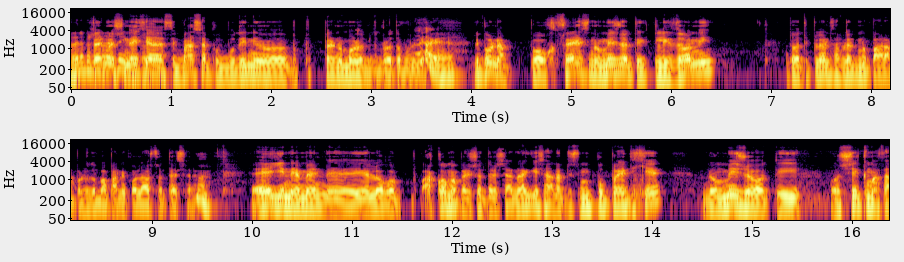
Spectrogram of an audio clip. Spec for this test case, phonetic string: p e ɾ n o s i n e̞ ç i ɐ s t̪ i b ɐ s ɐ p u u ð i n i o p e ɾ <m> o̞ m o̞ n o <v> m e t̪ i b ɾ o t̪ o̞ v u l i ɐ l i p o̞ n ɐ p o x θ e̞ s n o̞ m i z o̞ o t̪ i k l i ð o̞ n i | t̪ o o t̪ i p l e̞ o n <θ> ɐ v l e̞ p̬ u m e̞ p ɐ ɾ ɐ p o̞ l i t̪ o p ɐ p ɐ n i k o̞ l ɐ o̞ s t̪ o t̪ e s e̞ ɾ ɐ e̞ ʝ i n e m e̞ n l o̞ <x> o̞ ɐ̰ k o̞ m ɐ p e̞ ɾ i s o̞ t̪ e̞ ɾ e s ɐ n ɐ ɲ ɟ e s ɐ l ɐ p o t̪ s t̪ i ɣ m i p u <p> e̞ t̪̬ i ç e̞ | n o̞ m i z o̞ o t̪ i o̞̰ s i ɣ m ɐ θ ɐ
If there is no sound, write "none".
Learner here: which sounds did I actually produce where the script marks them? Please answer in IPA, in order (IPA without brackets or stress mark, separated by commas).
n, z, θ, ɣ, p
